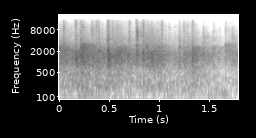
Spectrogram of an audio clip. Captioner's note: applause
